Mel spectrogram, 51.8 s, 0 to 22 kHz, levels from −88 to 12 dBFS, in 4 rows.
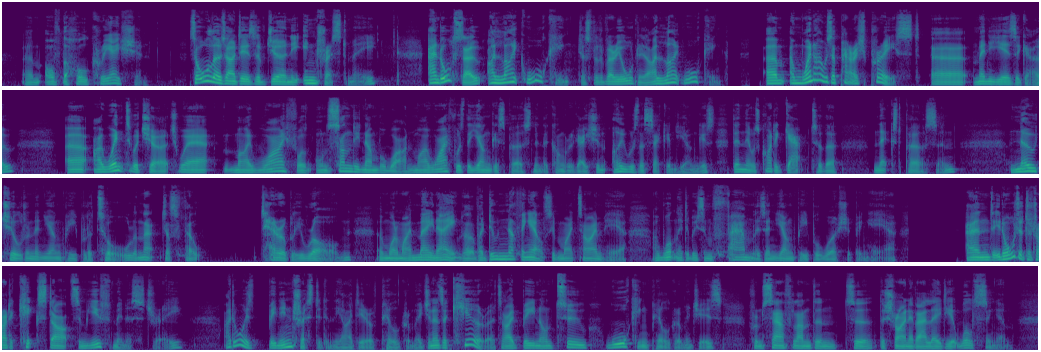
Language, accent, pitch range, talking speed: English, British, 90-120 Hz, 180 wpm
